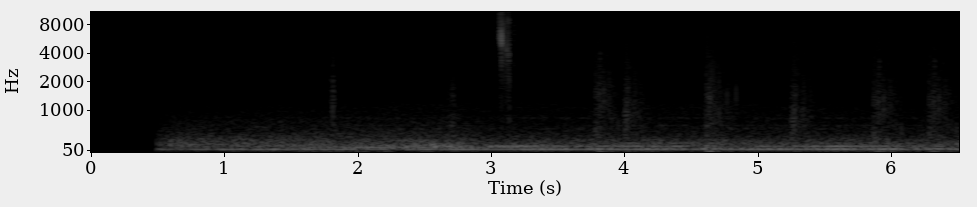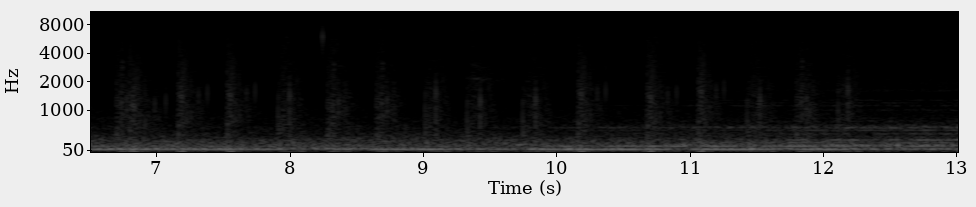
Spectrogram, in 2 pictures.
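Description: Footsteps tap at a steady pace.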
